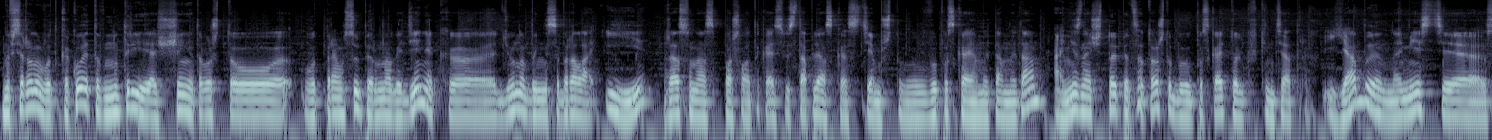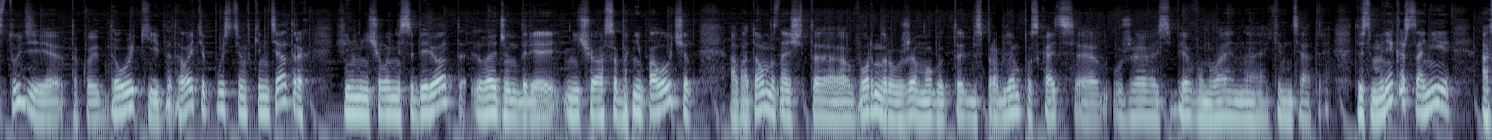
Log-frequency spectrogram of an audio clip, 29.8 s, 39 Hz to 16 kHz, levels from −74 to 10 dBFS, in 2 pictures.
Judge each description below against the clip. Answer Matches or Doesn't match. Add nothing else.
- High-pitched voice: Doesn't match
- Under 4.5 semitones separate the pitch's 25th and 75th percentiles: Matches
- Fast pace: Matches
